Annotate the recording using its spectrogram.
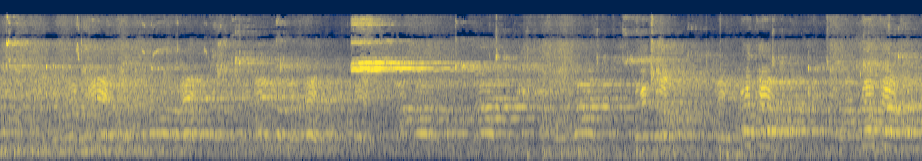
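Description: Sneakers squeak sharply on a hardwood court in a large echoing hall.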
